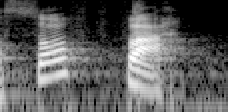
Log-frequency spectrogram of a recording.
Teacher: a sílaba tônica é a última, ó, sofá. Logo, se a sílaba tônica é a última, eu tenho uma oxítona.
